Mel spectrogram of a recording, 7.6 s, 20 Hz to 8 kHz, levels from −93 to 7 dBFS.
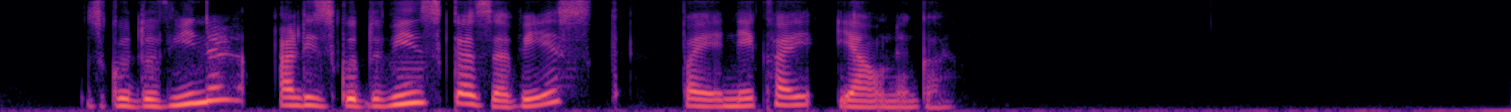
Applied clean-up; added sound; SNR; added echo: neural diffusion model UNIVERSE++.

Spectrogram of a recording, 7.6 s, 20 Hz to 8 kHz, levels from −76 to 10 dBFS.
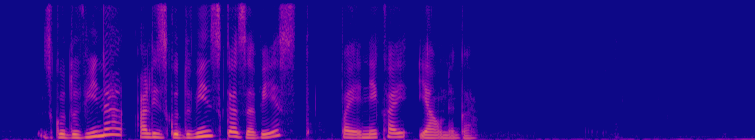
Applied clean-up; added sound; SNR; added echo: none; none; none; none.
